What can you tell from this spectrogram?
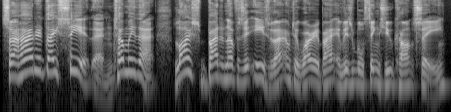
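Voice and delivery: very high, frantic sarcastic rat; nervous, mad sarcasm. A narrator's reading. Rat demanding proof of invisible things, nervously sarcastic. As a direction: challenge them sarcastically, pitch shooting up. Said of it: "nervous to the point of mad sarcasm".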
